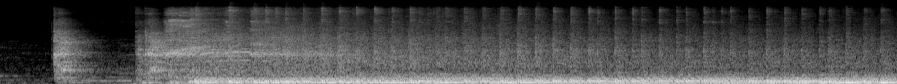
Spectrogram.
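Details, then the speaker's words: Motorcycle converted to fuel injection (ECU and wiring hung in place), set up for daily use, not racing: starter whir, quick catch, then an even thudding idle around four pulses a second, no ticking; quiet, healthy single; normal start and idle. "Tapi setup bukan untuk racing, memang betul-betul full untuk daily. Dan engine pun senyap."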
